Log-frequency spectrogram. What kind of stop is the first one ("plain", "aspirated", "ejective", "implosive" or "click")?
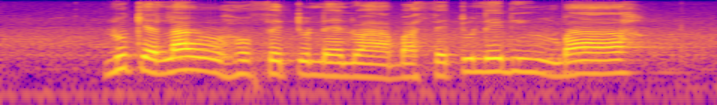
ejective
